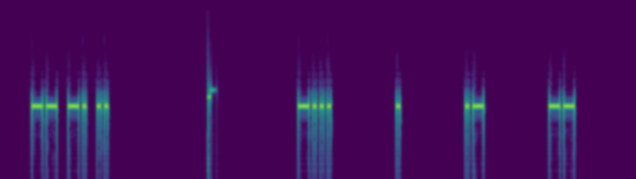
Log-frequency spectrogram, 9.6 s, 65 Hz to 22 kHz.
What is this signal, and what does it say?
Morse code, heard as a keyed tone, about 22 wpm, spaced as for 10 wpm, 700 Hz. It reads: MNI BEAM
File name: Top 90 QSO Elements - 6x Character Spacing - 22wpm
